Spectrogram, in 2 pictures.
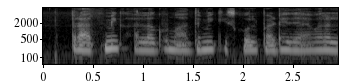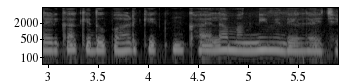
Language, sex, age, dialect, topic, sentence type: Magahi, female, 31-35, Western, agriculture, statement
